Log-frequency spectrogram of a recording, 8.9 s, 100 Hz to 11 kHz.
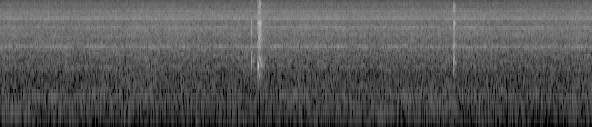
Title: Day-20 New born baby Hiccup 딸꾹~ 신생아딸꾹질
